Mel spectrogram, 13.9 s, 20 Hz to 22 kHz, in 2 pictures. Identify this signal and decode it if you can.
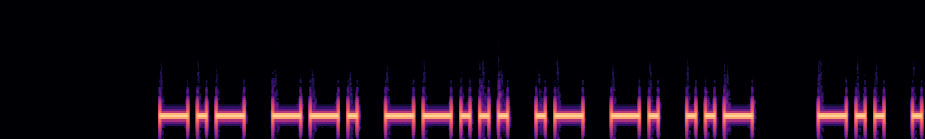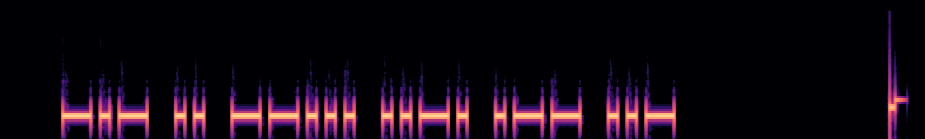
Morse code, heard as a keyed tone, about 17 wpm, 700 Hz. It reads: KG7ANU DE KI7FWU
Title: USA Callsign DE Callsign - 6 Characters - 17wpm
